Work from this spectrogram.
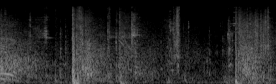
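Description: Gunfire in the video game Red Dead Redemption 2, several sharp shots and bursts scattered across the moment, with voices talking over the shooting.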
